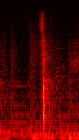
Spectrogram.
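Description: A knife roughly chopping carrot on a cutting board in a kitchen, a single sharp chop standing out against quiet room noise, with no talking.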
